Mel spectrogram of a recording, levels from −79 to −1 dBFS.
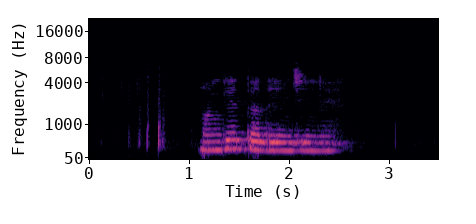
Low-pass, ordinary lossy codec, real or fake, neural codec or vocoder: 7.2 kHz; AAC, 24 kbps; real; none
